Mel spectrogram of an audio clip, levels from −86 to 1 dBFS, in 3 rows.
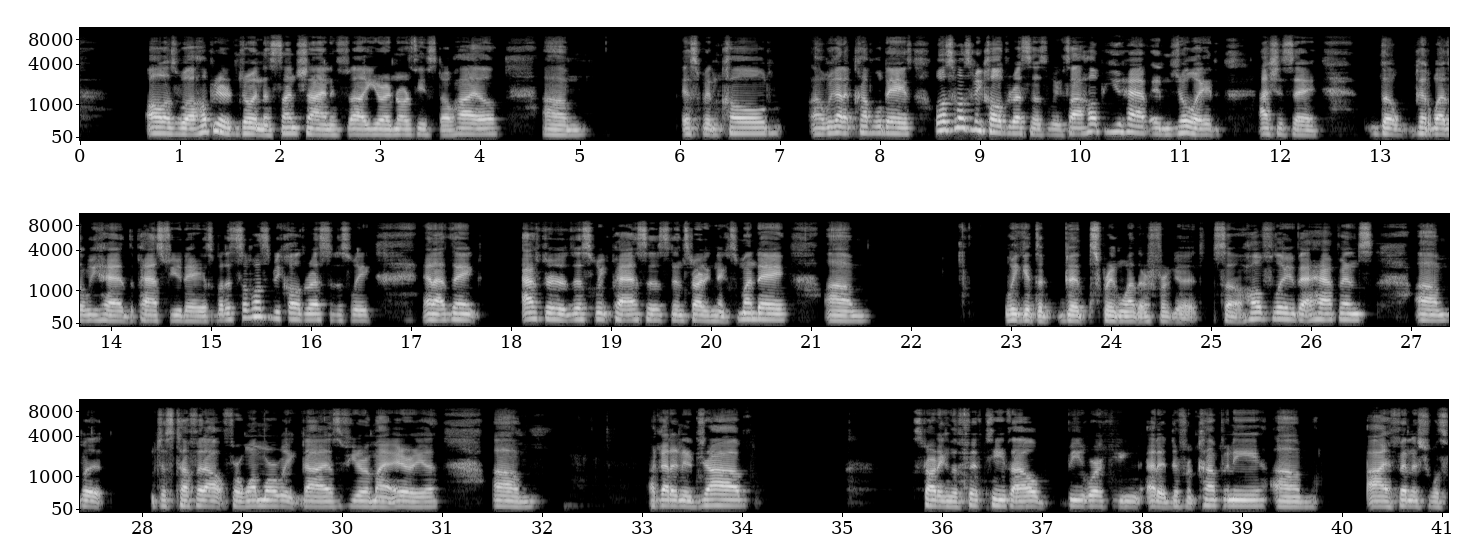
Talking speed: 180 wpm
